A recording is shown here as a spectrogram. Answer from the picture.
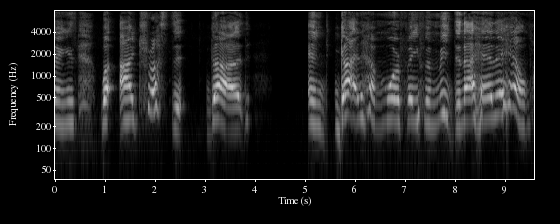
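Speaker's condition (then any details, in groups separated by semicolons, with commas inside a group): Cerebral palsy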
